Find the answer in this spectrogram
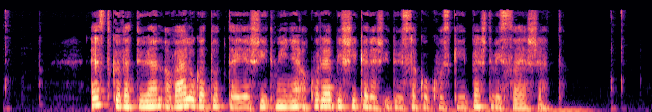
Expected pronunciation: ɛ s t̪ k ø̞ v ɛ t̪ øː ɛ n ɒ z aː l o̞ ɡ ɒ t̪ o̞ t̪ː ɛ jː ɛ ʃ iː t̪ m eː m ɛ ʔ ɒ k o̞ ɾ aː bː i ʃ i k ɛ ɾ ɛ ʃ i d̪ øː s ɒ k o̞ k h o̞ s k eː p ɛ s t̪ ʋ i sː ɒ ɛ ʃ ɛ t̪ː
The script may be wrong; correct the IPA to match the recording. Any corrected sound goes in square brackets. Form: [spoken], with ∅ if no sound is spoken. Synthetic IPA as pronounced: ɛ s t̪ k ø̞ v ɛ t̪ øː ɛ n ɒ [v] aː l o̞ ɡ ɒ t̪ o̞ t̪ː ɛ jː ɛ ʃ iː t̪ m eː [ɲ] ɛ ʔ ɒ k o̞ ɾ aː bː i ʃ i k ɛ ɾ ɛ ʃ i d̪ øː s ɒ k o̞ k h o̞ s k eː p ɛ [ʃ] t̪ ʋ i sː ɒ ɛ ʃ ɛ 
